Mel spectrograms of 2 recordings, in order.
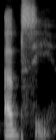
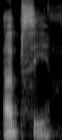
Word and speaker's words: ⲉⲯⲓ: So it's just another way to write the letter K in the old barric pronunciation system K. Then we have the letter absi. Absy.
